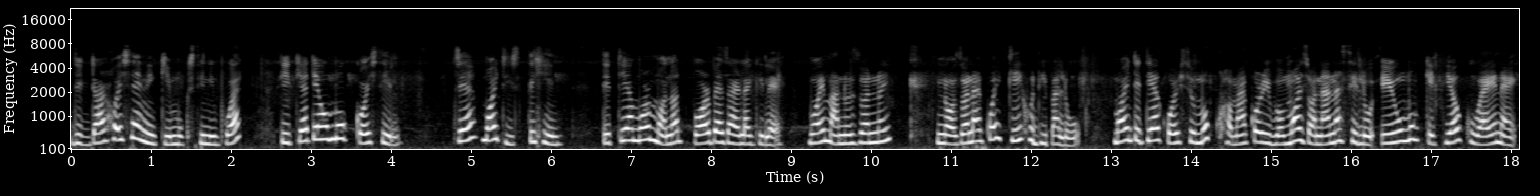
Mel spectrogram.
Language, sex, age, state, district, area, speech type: Assamese, female, 18-30, Assam, Golaghat, urban, spontaneous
